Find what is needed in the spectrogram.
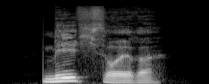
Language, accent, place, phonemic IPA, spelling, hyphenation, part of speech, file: German, Germany, Berlin, /ˈmɪlçzɔɪ̯ʁə/, Milchsäure, Milch‧säu‧re, noun, De-Milchsäure.ogg
- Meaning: lactic acid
